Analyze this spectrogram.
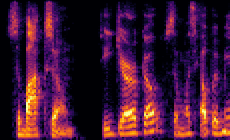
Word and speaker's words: Suboxone: It's pronounced Suboxone. Thank you, Chad. Suboxone. Thank you. I will now say it correctly. Suboxone. See, Jericho? Someone's helping me out there. Suboxone.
